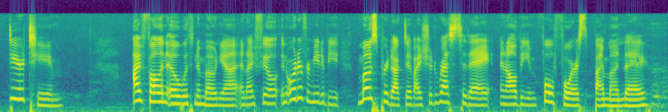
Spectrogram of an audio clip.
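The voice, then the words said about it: Mock pompous formal email voice. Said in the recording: “in my best douchebag email voice”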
